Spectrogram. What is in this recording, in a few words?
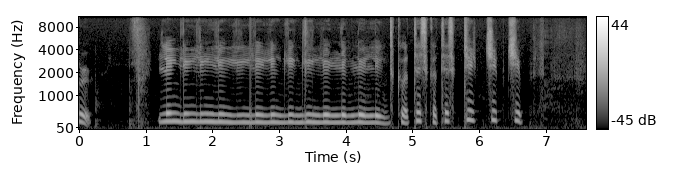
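"ring", spoken word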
